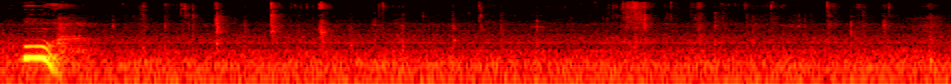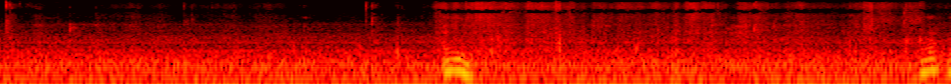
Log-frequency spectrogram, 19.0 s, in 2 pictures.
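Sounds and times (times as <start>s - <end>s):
person chewing food: 1.0s - 13.8s.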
